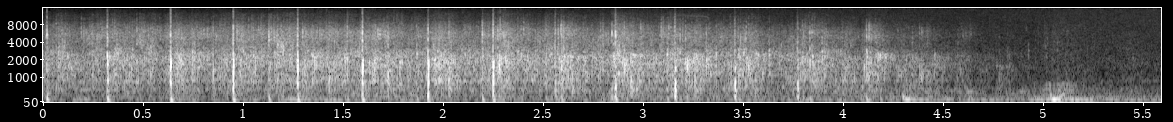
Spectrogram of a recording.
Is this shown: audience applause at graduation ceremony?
yes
